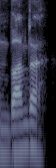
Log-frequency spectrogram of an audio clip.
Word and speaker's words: Umbanda: Umbanda?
